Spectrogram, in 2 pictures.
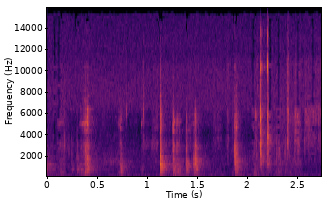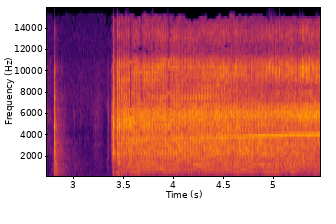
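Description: A few light clicks and taps of hand tools on metal, then about three and a half seconds in a handheld power tool starts and runs steadily, loud, spinning loose a bolt on the lower control arm guard.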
